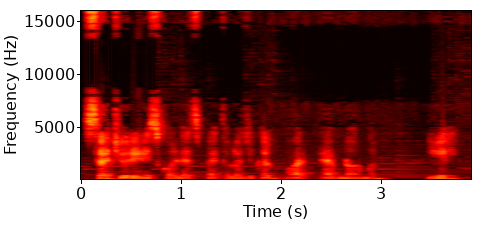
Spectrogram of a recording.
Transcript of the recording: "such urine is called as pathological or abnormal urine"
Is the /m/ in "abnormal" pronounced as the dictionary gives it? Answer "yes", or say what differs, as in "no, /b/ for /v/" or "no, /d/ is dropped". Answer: yes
